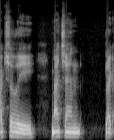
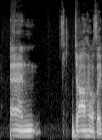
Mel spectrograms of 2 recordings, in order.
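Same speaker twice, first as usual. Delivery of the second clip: usual speaking voice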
